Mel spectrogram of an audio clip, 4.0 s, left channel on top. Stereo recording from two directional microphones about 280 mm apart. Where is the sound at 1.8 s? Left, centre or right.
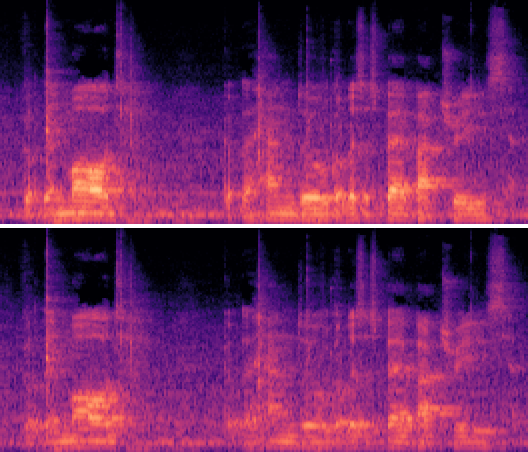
Centre.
